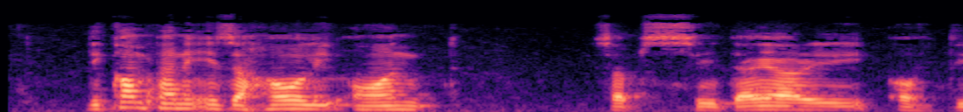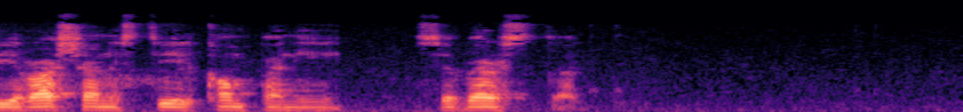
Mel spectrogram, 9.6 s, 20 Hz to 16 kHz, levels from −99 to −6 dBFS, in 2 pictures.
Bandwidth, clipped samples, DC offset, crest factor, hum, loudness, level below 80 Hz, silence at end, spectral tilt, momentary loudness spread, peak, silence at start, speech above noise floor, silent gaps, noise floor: 9.6 kHz; under 0.1%; under 0.1%; 20 dB; none; -24 LUFS; -58 dBFS; 1.95 s; -6 dB/octave; 16 LU; -4 dBFS; 0.45 s; 44 dB; none; -68 dBFS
